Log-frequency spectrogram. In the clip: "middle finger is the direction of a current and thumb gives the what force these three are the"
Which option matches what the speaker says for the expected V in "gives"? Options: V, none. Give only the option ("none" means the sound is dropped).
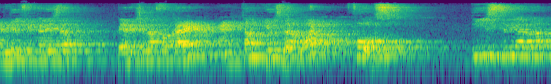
none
